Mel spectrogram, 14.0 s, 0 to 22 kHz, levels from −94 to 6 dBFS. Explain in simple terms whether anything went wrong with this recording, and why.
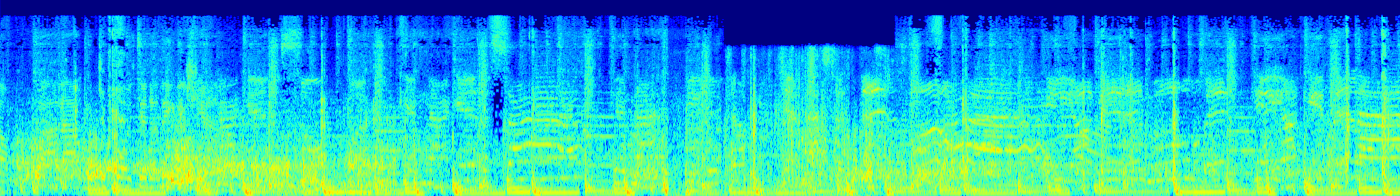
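Yes, there is a cluster of problems between about 6.7 and 9.0 seconds.

At 6.67 s there is a call audio freeze. The sound stalls and is stretched into a short, fading buzz for about 180 milliseconds before carrying on from where it stopped. The likely cause is that packets were held up in the network and the receiver's buffer ran dry, so it kept extending the last bit of sound until fresh audio arrived. Nothing is lost, but a small pause has been inserted.

At 6.99 s playback skips ahead. A short piece of audio, a bit under a tenth of a second, is dropped, and the sound on either side is joined almost directly, with no audible gap.

At 7.06 s there is a short concealed packet loss. About 20 milliseconds of audio never arrived in time, and the receiver patched the hole by continuing the previous sound and blending back in. It comes across as a tiny smear or wobble rather than a clean gap.

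From 7.2 s to about 9.0 s there is a call bitrate drop. The connection's estimated capacity fell, so the encoder was told to send far less data. During this stretch the sound turns rougher and more muffled, because the upper frequencies above about 8 kHz are removed and the rest is coded more coarsely. It stays at its worst for about 1.7 seconds before full quality returns.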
